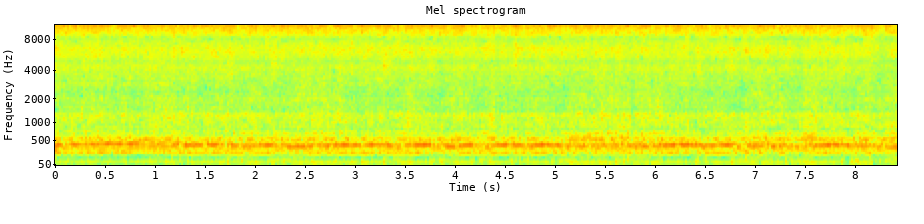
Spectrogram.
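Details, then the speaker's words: Outboard motor, after plugs checked, fuel pump and carbs rebuilt, trigger loosened and spark confirmed on all cylinders: steady drone with uneven throb and a wavering high chirp on top; rough idle with chirp, cause still unknown. "I still have a chirp, which is driving me nuts."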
